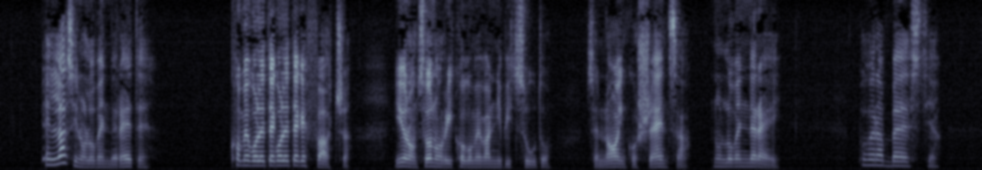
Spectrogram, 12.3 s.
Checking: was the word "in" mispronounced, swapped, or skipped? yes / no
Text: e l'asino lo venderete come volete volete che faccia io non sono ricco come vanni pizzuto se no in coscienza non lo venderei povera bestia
no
